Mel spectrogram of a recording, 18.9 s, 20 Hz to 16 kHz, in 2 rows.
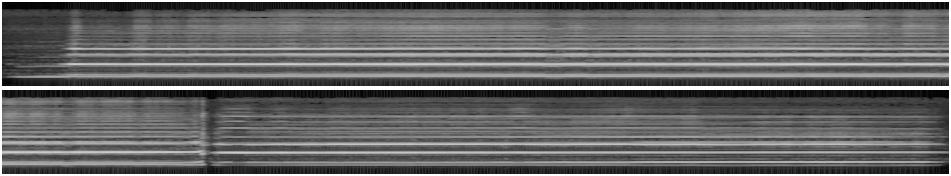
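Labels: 0.5s A disturbing saxophone sound. 11.5s

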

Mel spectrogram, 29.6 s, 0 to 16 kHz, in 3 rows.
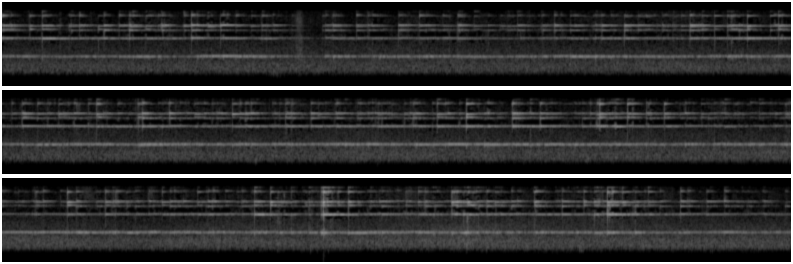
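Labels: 0.0s Bells ringing repeatedly with a high-pitched sound. 29.6s

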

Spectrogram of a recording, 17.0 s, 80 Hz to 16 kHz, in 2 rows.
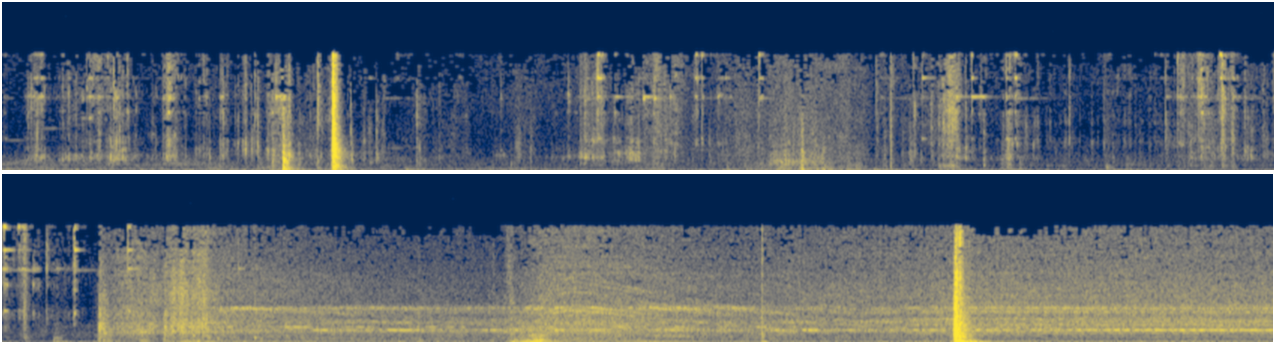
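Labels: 0.0s Keys clanking. 1.8s
1.9s A car door is being opened. 2.3s
4.0s Keys clanking. 9.0s
9.1s A car engine starts. 10.3s
11.8s The car exhaust is making noise. 13.7s
14.8s A car door is closing. 15.2s
15.2s Car engine running. 17.0s

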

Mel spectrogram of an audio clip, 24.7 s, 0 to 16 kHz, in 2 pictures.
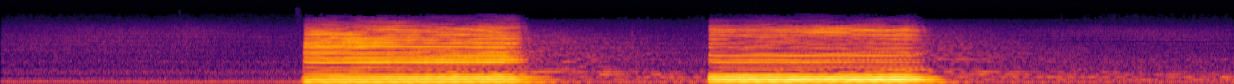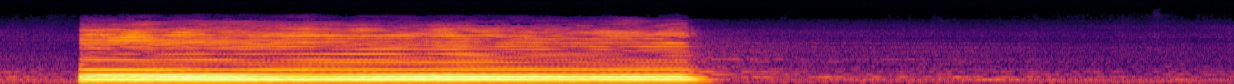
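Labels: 0.0s Sound echoing. 2.9s
2.9s A loud foghorn honks, signaling a ship’s presence in the harbor amidst fog. 5.6s
5.8s Sound echoing. 6.9s
6.9s A loud foghorn honks, signaling a ship’s presence in the harbor amidst fog. 9.5s
9.5s Sound echoing. 12.8s
12.9s A loud foghorn honks, signaling a ship’s presence in the harbor amidst fog. 19.7s
19.8s Sound echoing. 24.7s

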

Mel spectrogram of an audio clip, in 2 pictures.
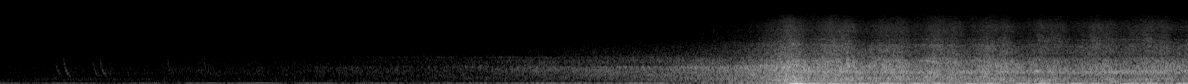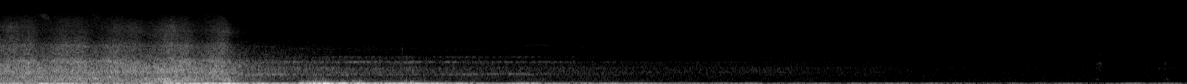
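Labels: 0.2s An electric train passes by with a fast clattering sound followed by a fading metallic rumble. 23.8s

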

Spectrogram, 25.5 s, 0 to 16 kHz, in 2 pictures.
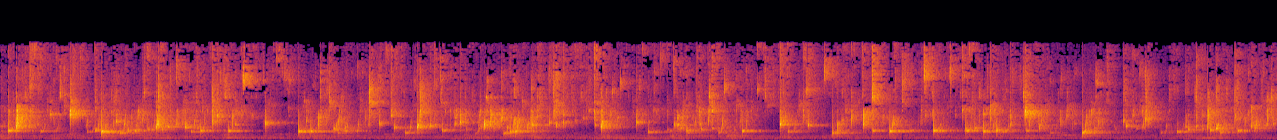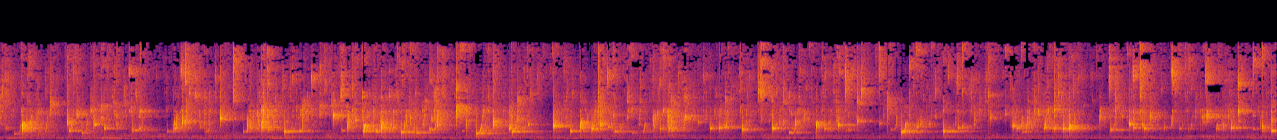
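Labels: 0.0s A faucet drips steadily indoors. 25.4s

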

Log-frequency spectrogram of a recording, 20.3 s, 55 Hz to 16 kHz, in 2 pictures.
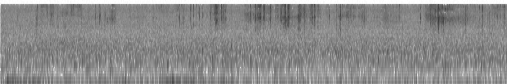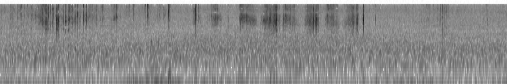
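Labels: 0.0s A river flows in the background. 20.3s

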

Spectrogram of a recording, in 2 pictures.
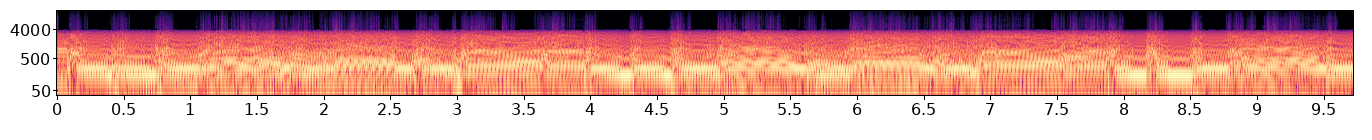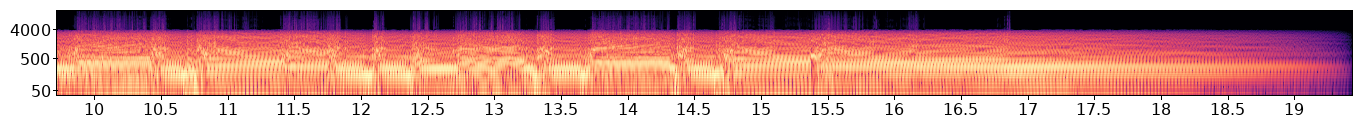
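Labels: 0.1s An electric guitar plays heavy metal riffs continuously. 19.4s

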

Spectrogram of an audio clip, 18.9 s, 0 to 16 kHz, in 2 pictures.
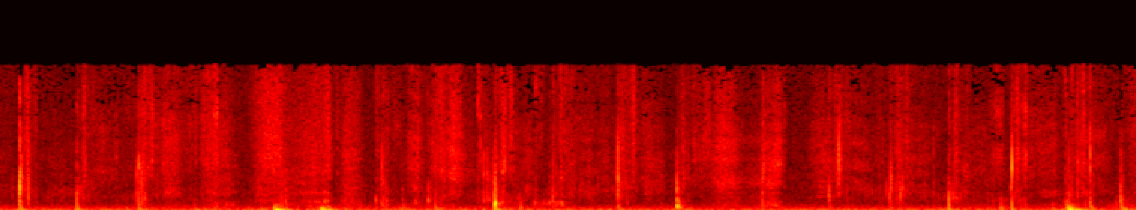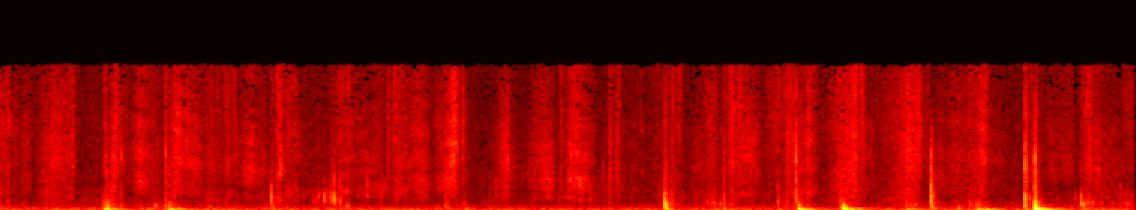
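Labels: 0.0s Footsteps. 18.9s

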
